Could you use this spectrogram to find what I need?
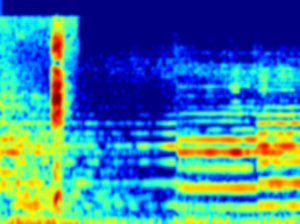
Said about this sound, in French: Une des fées se mit même à avoir le hoquet.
